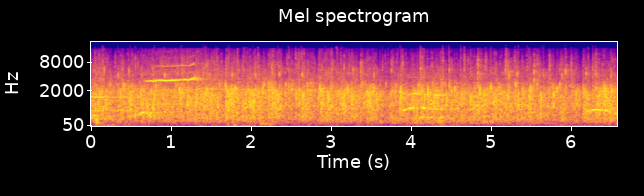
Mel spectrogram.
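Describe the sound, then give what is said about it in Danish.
Big, sustained audience applause as a guest is welcomed onto a Danish stage show, a thick steady roar of clapping that carries at high loudness for the whole stretch. “nu skal jeg give en kæmpe stor hånd til en pornostjerne. Giv mig en kæmpe stor hånd.”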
